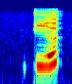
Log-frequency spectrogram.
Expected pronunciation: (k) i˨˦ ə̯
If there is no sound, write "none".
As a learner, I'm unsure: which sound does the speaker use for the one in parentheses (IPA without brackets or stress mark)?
k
